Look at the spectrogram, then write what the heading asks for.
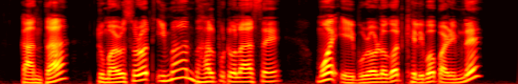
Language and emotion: Assamese, happy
